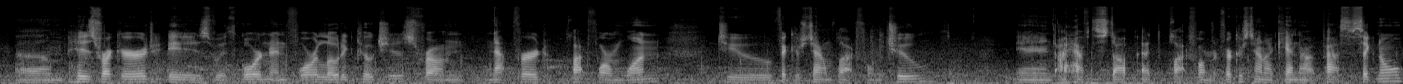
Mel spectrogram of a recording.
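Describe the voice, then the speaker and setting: A man's fairly low-pitched voice, fairly slow pace and fairly even intonation, with noticeable background noise. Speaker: gaming streamer. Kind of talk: gameplay commentary. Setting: live stream with mic. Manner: casual, hesitant.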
